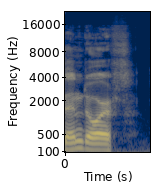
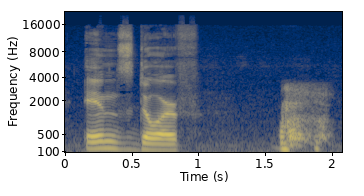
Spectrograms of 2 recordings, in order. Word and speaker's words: Insdorf: it's me Blake Pope's endorse hey sorry about mispronouncing your name let me try that again ends Dorf good job all right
